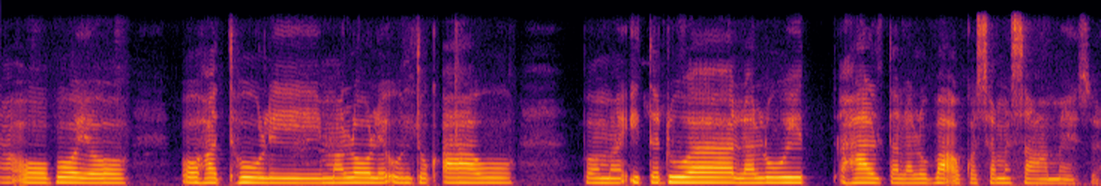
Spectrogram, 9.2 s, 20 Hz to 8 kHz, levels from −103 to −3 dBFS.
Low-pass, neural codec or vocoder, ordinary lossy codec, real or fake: 7.2 kHz; none; none; real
